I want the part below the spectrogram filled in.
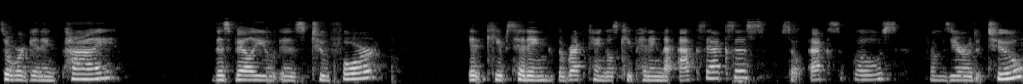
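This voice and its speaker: A woman speaks in an unremarkable speaking voice, her pitch fairly high with ordinary variation. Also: fairly slow pace. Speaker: math teacher. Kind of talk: lecture. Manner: casual.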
